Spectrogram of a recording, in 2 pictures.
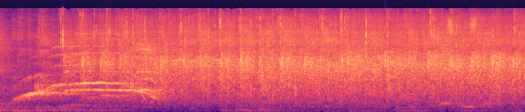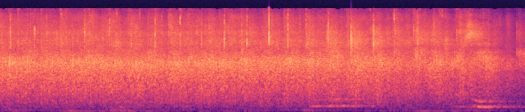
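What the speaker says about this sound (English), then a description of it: "je vous demande d'applaudir chaleureusement Siti Kamaluddin, Ching-Chang" A festival cinema audience warmly applauds a film's guests, continuous dense clapping filling the hall for a long stretch, with brief voices and a spoken word or two at the start.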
